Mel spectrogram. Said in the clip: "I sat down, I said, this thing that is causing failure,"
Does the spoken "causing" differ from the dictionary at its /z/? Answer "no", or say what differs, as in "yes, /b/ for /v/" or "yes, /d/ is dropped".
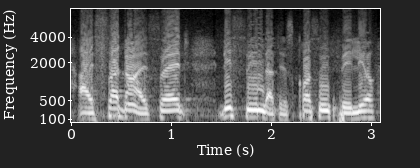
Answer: yes, /s/ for /z/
